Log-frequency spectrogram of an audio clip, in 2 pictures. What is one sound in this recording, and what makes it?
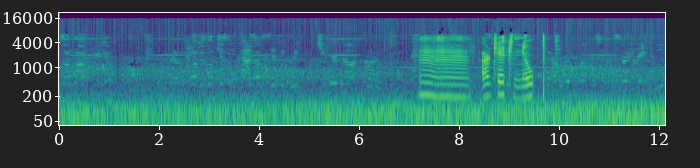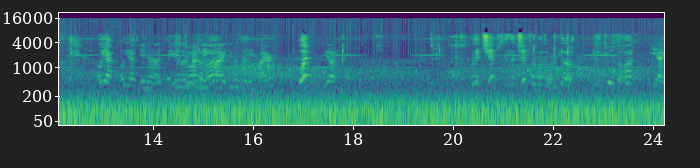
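Underwater ambience rumbles in a low, steady drone.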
